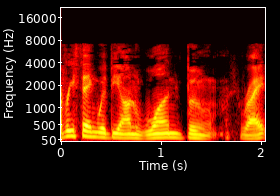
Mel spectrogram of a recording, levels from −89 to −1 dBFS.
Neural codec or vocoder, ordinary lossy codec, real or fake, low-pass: none; MP3, 32 kbps; real; 7.2 kHz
